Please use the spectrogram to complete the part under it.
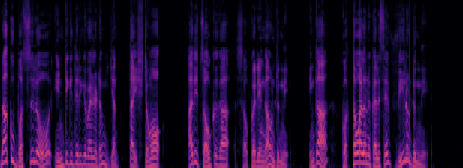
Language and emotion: Telugu, happy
